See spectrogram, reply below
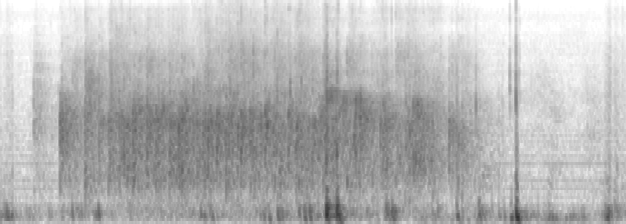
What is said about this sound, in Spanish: Vamos a recibirnos con un fuerte aplauso, por favor.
